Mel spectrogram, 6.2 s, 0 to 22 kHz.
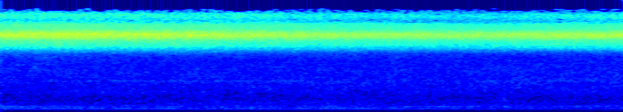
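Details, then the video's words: Massed cicadas from the May 2011 invasion, up in the trees: a constant sizzling drone, smooth and continuous like static, with a soft low murmur beneath it. "Cicada "Music" May 2011"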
